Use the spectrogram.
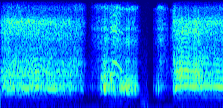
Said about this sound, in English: No, Ujjayi breath is the one where you can hear it. You're breathing through your nose, and I'm going to be as loud as I possibly can.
